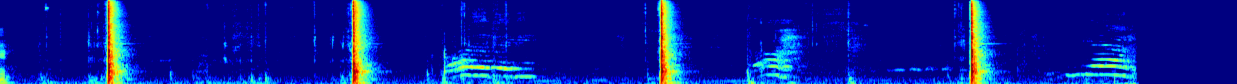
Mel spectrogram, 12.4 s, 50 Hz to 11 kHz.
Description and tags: Wooden box lid soft slam
Wooden box soft slam: wood on wood, percussion. medium impact, noticeable percussion. Recorded with Zoom H4n recorder on an afternoon in Centurion South Africa, and was recorded as part of a Sound Design project for College. A wooden box was used, and was created by slamming a lid shut, but padding was used to make it softer.
box, close, closing, lid, owi, wood, wooden, wooden-box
